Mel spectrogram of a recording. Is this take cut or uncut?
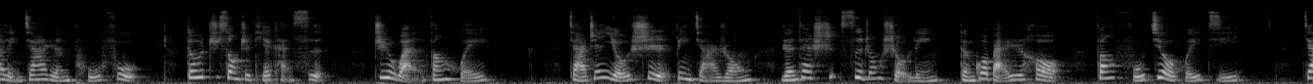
cut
